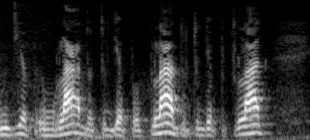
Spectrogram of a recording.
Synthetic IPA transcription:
d̪iɐpũlad̪uot̪ɾud̪iɐpɾot̪ɾulad̪uot̪ɾud̪iɐpɾot̪ɾulad̪u

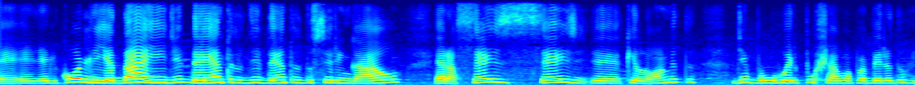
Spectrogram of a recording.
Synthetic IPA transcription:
ɛeelɪkoʎiɐd̪aid͡ʒɪd̪ẽt̪ɾʊd͡ʒɪd̪ẽnt̪ɾʊd̪ʊsiɾĩŋɡaw | ɛɾɐsejzːejzɛkilõmet̪ɾʊ | d͡ʒɪbuɦʊelɪpuʃavɐɐpɾabeɾɐd̪ʊɦi

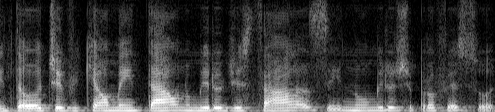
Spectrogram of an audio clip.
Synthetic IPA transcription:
ẽnt̪ɐ̃w̃ewt͡ʃivɪkɪawmẽnt̪aɾʊnũmeɾʊd͡ʒɪsalɐzɪnũmeɾʊzd͡ʒɪpɾofeso̰ɾ

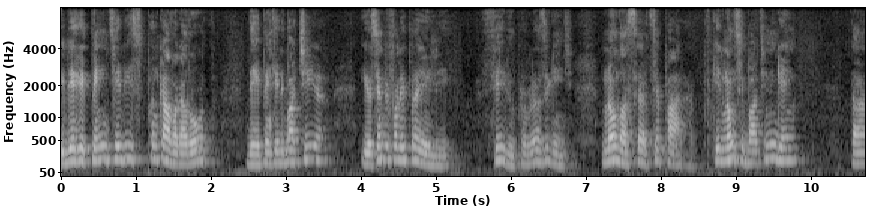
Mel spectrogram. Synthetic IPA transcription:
ɪd̪eɦepẽnt͡ʃɪelɪːspɐ̃kavɐaɡaɾot̪ɐ̥ | d̪ehepẽnt͡ʃɪelɪbat͡ʃiɐ | ɪewsẽmpɾɪfalejpɾɐelɪ | filʊpɾoblẽmɐs̬ɪɡĩnt͡ʃɪ̥ | nɐ̃w̃d̪asɛɾt̪ʊ̥sepaɾɐpo̥ɾkeenɐ̃w̃sɪbat͡ʃɪnĩɡẽj̃ | t̪a

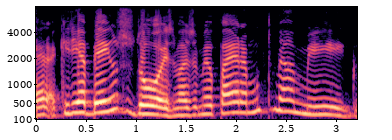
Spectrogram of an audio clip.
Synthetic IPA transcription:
ɛɾɐkɪɾiɐbẽj̃ʊzd̪ojsmɐzʊmewpajɛɾɐmũj̃t̪ʊmewamiɡʊ

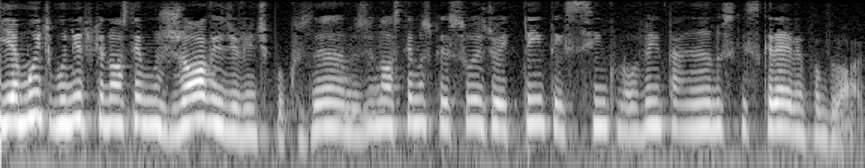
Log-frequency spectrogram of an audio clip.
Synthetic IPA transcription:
ɪɛmũj̃t̪ʊbʊnit̪ʊpɾkenɔst̪ẽmʊzʒɔvẽj̃zd͡ʒɪvĩnt͡ʃɪ̥powkʊzɐ̃nʊzɪnɔst̪ẽmʊspesoɐzd͡ʒɪojt̪ẽnt̪ɐisĩŋkʊnovẽnt̪ɐɐ̃nʊskɪːskɾɛvẽj̃pɐɾʊblɔ̰ɡɪ

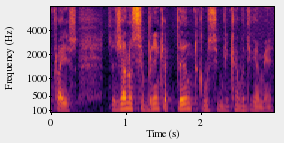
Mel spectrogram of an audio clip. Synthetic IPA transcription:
pɾɐisʊ̥ | ʒanɐ̃w̃sɪbɾĩkɐt̪ɐ̃nt̪ʊ̥kõmʊsɪbɾĩkavɐ̃t͡ʃ̪ikɐmḛ̃t͡ʃ

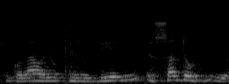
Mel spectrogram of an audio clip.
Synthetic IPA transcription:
ʃeɡowlaoʎowpelʊvid̪jʊewsɔd̪oɾmi

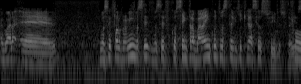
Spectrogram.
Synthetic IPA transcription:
aɡɔɾɐʔɛ | vosefalop̬ɾɐmĩvosevosefi̥kosẽj̃t̪ɾabaʎaɾẽkwɐ̃nt̪ʊvose̥t̪evɪkɪkɾiaɾsewsfḭʎʊsfojis

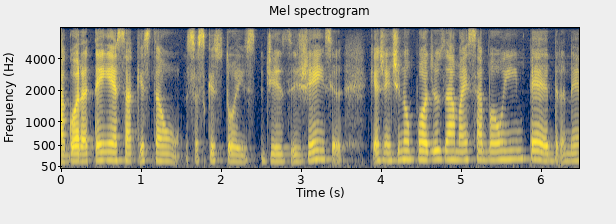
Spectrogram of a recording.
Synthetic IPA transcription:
aɡɔɾɐt̪ẽj̃ɛsɐkest̪ɐ̃w̃ɛsɐskest̪õj̃sd͡ʒɪeziʒẽsiɐ̰ | kɪaʒẽnt͡ʃɪnɐ̃w̃pɔd͡ʒɪuzaɾmajssabɐ̃w̃ẽj̃pɛd̪ɾɐ̰nɛ

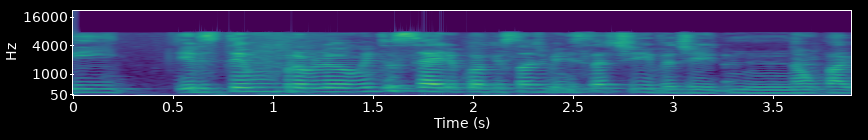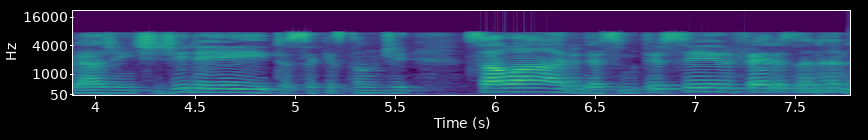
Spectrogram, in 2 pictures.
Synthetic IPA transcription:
ɪ | elɪst̪ẽj̃ũpɾoblẽmɐmũj̃t̪ʊsɛɾjʊkõɐkest̪ɐ̃w̃ad͡ʒiminist̪ɾat͡ʃivɐd͡ʒɪnɐ̃w̃paɡaɾʒẽnt͡ʃɪd͡ʒiɾejt̪ʊɛsɐkest̪ɐ̃w̃d͡ʒɪ | salaɾjʊd̪ɛsimʊt̪eɾsejɾʊɪfɛɾiɐzɐnɐ̃n

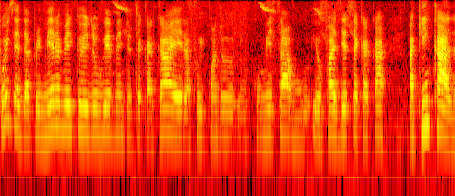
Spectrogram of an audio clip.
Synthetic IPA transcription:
pojzɛd̪ɐpɾimejɾɐveskɪewhezowviɐvẽnd̪eʊt̪akakaɛɾɐfujkwɐ̃nd̪ʊewkõmesavɐewfaziɐt̪akaka | akiẽkazɐ

